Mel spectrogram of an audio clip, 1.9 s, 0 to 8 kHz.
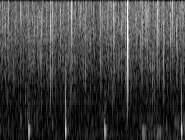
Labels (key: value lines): label: biophony, pulse
recorder: SoundTrap 300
